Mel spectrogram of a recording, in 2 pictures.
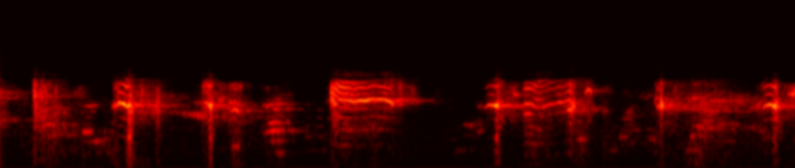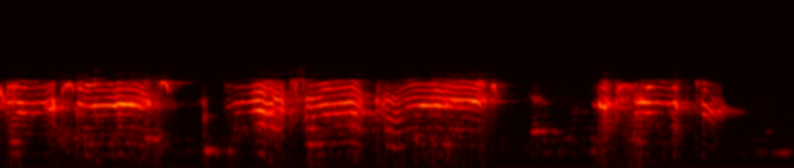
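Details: An infant with short, sharp coughing bursts, then high-pitched drawn-out crowing inspirations and cries. Whooping cough (pertussis).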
